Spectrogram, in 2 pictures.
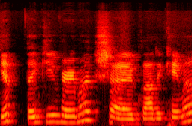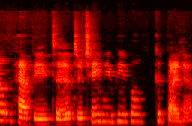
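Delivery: put-on unruffled, relaxed, calm, cool, easy delivery. Retelling his radio words at the end of the race: imitating a calm, cool voice. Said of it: "He was just so calm and cool".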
